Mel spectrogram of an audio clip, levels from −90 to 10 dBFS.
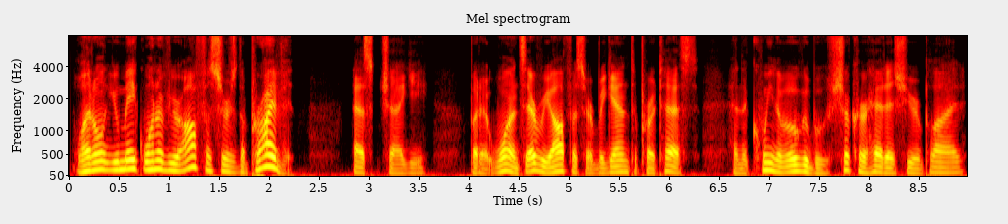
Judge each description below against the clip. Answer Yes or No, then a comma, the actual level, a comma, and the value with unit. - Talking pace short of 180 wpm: No, fast, 205 wpm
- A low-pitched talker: Yes, low, 125 Hz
